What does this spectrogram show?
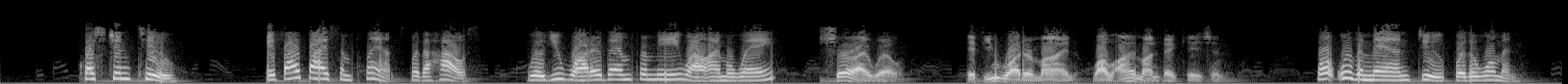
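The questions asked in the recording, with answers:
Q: What will the man do for the woman?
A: Water her plants while she is away.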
